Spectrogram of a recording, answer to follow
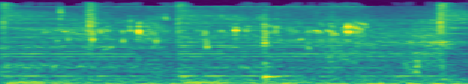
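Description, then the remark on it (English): Red wine, a Côte du Rhône, pouring steadily into a glass, a continuous gurgling fill with faint splashy trickles, lasting just over a second with no talking. “Oh, hey, is Côte du Rhône okay? Yeah, sure, of course.”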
